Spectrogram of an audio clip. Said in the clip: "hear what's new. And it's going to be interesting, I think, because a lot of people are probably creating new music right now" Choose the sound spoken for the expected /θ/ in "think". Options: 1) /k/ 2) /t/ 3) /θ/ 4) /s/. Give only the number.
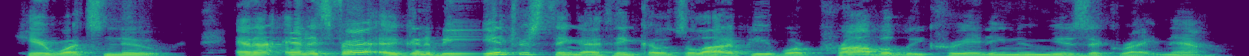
3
